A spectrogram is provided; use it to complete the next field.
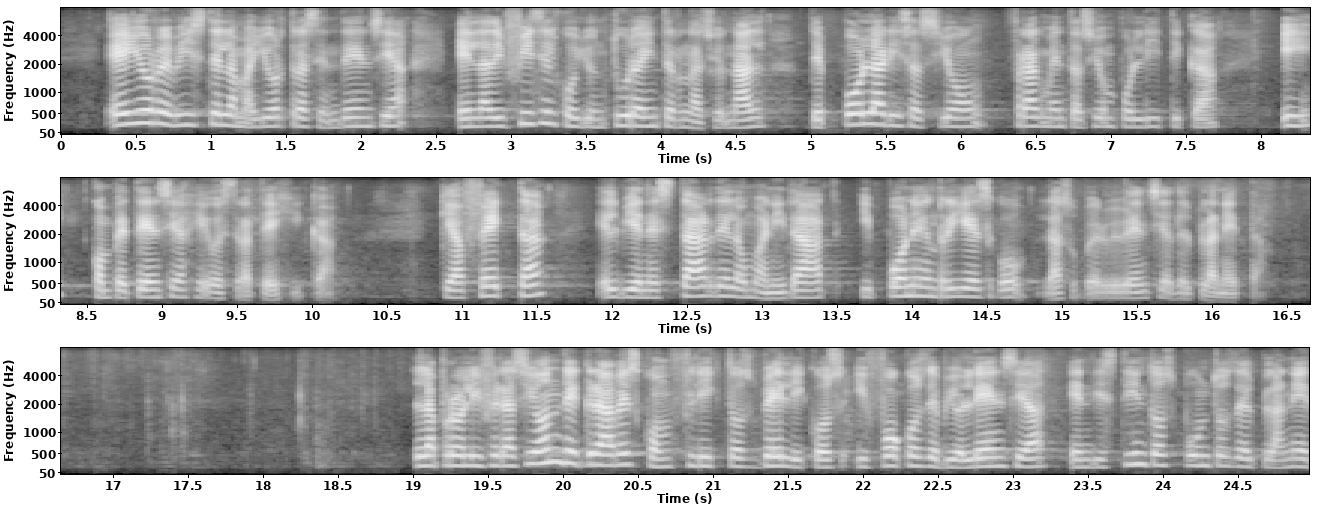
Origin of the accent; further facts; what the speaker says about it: Peru; uno de los propósitos fundamentales de la política exterior del Perú, que venimos impulsando en mi país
